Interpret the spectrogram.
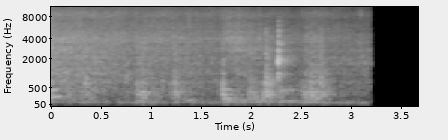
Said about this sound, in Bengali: পেঁয়াজ বাটা সবটাই দিয়ে দেবো সোনালি করে ভালোভাবে ভেজে নেব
